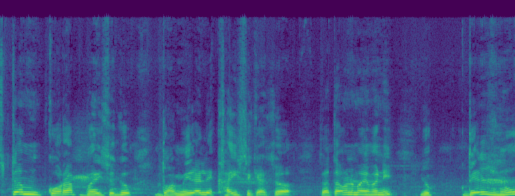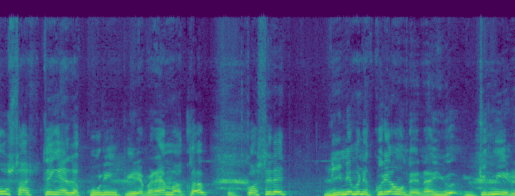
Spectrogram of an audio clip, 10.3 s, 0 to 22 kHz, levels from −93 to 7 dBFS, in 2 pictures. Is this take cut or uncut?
uncut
